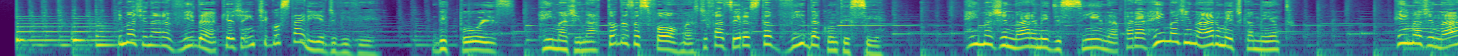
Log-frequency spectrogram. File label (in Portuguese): locucao; novartis 90 anos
